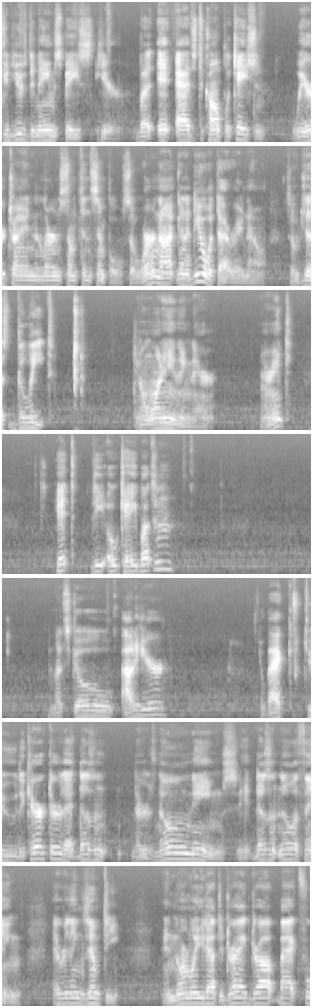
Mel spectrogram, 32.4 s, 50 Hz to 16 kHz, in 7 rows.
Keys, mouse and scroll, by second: 10.4 Delete, 16.6 click, 20.1 Delete, 20.1 click, 22.9 Delete, 23.4-24.0 alt+middle drag, 24.1 alt+middle click, 24.2 alt+right click, 24.2-25.2 alt+right drag.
